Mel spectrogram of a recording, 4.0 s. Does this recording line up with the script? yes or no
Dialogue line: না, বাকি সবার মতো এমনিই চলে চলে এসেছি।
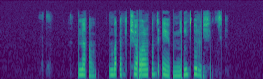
no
